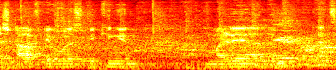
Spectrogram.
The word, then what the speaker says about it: Malayalam: Even the staff here was speaking in Malayalam. That's how it's supposed to be pronounced.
